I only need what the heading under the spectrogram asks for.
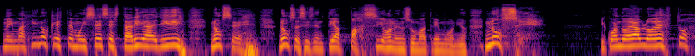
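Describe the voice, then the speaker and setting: A middle-aged Argentine pastor preaching a sermon, moving between quiet storytelling and loud, rising preaching. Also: male voice, sits high, expressive, moderate pace. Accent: Argentine Spanish.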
